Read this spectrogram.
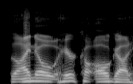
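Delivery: ordinary delivery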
